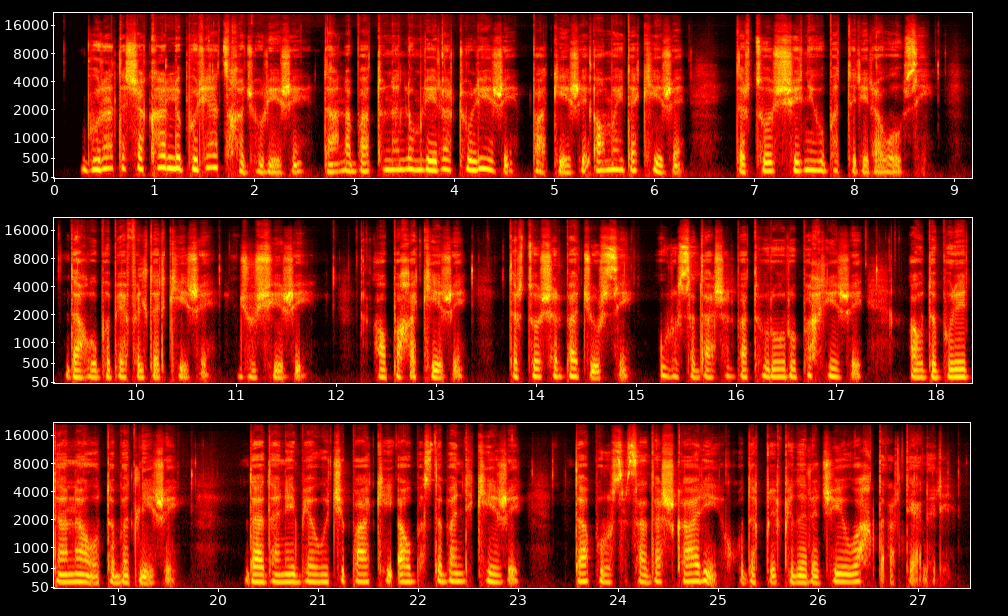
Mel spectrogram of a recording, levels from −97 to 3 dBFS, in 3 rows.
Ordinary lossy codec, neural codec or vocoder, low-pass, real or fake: none; none; none; real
